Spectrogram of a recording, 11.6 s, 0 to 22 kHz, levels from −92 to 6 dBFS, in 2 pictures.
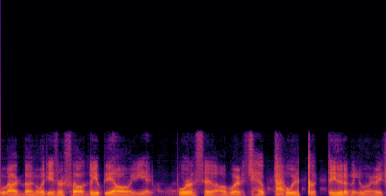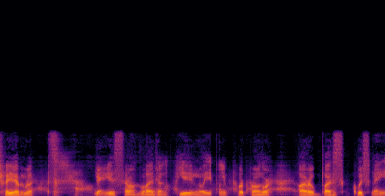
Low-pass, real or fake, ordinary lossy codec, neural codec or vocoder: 7.2 kHz; fake; none; codec, 16 kHz, 0.5 kbps, FreqCodec, larger model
